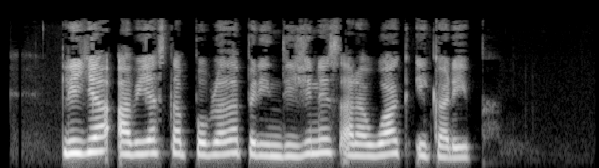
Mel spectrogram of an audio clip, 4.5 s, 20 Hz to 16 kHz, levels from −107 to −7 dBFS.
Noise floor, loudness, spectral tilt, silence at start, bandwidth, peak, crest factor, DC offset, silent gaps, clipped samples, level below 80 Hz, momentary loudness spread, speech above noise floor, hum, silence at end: -83 dBFS; -22 LUFS; -5 dB/octave; 0.45 s; 11 kHz; -4 dBFS; 18 dB; under 0.1%; none; under 0.1%; -74 dBFS; 9 LU; 62 dB; none; 1 s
